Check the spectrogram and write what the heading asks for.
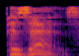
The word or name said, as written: pizzazz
